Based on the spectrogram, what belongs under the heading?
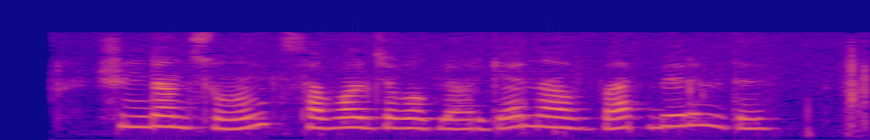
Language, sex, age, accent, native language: Uzbek, female, 18-24, Namangan, Uzbek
